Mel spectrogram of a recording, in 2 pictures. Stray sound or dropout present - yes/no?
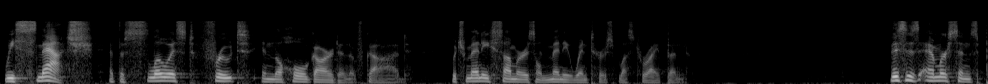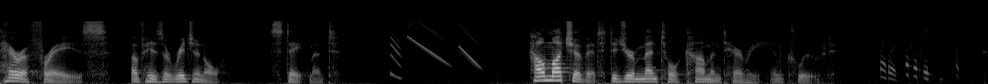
yes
